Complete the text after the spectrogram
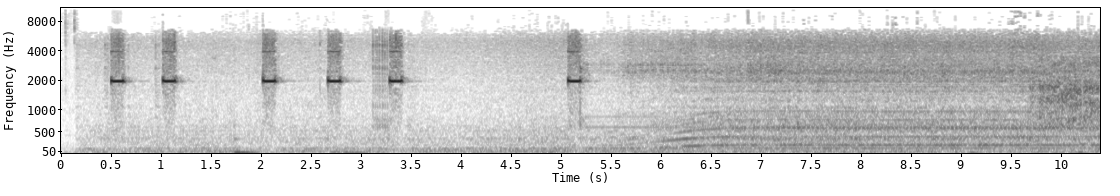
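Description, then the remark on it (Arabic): A microwave oven timer gives six short, sharp electronic beeps at uneven intervals, then the oven starts with a low hum that swells and keeps running steadily to the end. “آه، آه، صوت تايمر مكويف صوت مكويف”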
